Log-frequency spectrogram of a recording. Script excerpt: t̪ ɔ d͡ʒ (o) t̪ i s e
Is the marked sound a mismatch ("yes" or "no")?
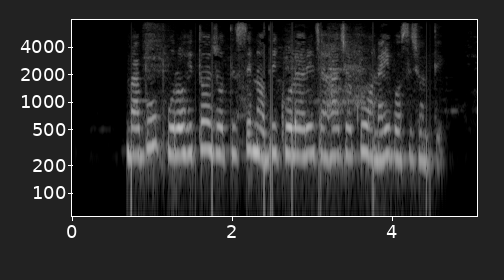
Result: no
